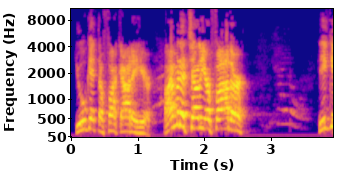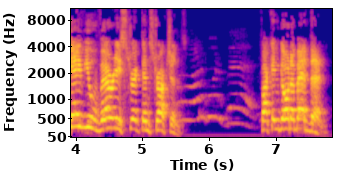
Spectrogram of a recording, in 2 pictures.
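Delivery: loud, high scolding shout; angry scolding. Acted. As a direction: yell at the kids to go to bed. Scolding kids to bed.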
